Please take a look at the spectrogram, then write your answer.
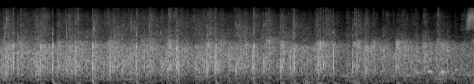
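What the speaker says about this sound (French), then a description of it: "on peut l'applaudir, notre championne" Studio audience on a French karaoke talk show applauding a woman karaoke champion, dense sustained clapping from a large crowd with no pauses.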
